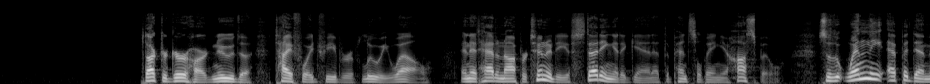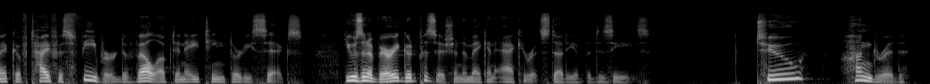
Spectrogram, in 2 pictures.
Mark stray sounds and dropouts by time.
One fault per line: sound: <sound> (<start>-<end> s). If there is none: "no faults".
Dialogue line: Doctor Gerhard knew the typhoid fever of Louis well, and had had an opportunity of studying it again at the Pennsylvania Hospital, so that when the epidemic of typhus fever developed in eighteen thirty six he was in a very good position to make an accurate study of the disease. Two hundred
no faults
